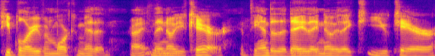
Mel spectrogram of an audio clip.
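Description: An unremarkable speaking voice from a man, medium in pitch with fairly even intonation, in a very clean recording with a silent background. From US, southern Colorado. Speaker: business executive. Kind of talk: interview.

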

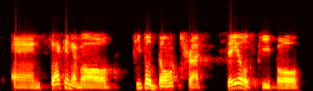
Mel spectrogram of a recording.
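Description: Speaking at a fairly slow pace with an American accent, this is a normal speaking voice. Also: man. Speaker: head of sales, army veteran. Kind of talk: casual interview.

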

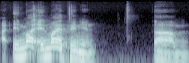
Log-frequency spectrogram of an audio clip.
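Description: A man with a medium pitch and a normal speaking voice talks at a fairly slow pace. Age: 30s. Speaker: podcast host and producer. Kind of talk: interview.

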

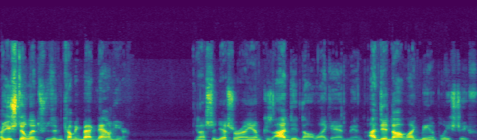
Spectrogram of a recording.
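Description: Over a quiet background, a man with an American accent and a very deep, low pitch talks at a fairly quick pace, with ordinary pitch variation and big swings in loudness. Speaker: retired police investigator. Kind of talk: interview storytelling. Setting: studio.

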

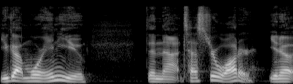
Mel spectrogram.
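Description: Speech moves at a very fast pace. Everything is very clean, the background silent. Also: man. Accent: American. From California. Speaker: pastor. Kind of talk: casual chat.

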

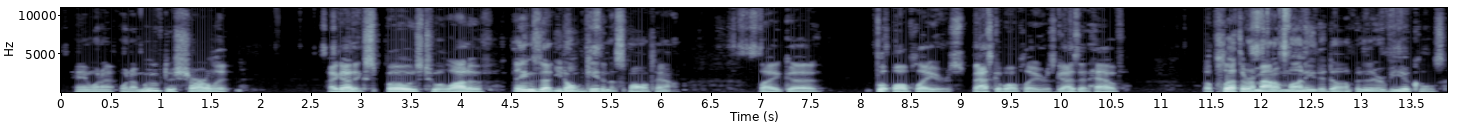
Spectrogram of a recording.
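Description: With a North Carolina accent, a man speaks at medium pitch in a dark, mellow tone with ordinary pitch variation. His moderate pace is broken by long, frequent pauses, and the sound is dry and close with no echo. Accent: US South (North Carolina). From North Carolina (Fayetteville). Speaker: outside sales representative. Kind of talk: casual chat.

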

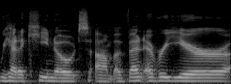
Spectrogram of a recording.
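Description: Talking fairly quickly in an Upper Midwest accent, a woman has a very deep, low voice and flat, monotone intonation. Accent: Upper Midwest American. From Minnesota. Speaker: charity volunteer. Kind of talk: interview.

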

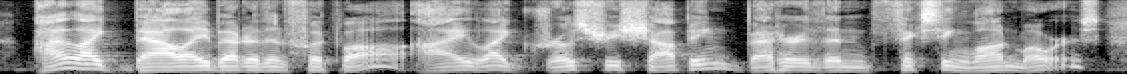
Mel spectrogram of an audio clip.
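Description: In an ordinary speaking voice, a man talks at a moderate pace and medium pitch with ordinary pitch variation, very even loudness, and hardly any pauses. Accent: American. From Ohio, US. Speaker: physician and psychologist, author. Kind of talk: interview.

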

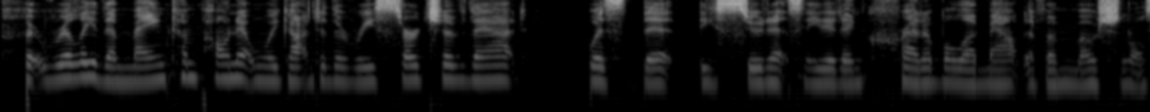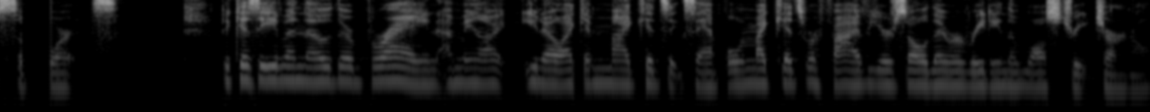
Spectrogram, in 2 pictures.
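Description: Speaking at a fairly quick pace, a woman with a Texan accent keeps her intonation fairly even at a fairly low pitch. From Texas. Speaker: state education board member. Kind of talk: interview.

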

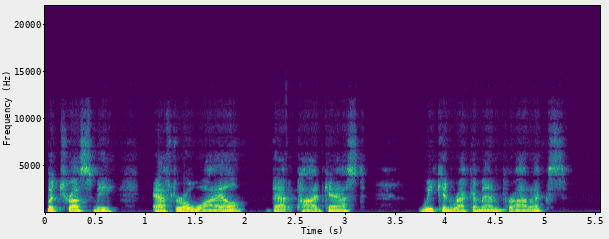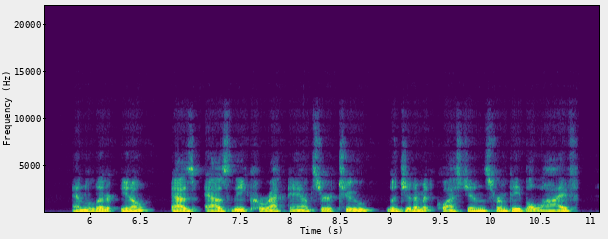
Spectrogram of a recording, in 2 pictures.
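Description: This man's intonation stays fairly even. There is some breathiness in his voice. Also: quiet background. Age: 50s. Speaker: ecommerce entrepreneur. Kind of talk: interview. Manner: halting, many fillers.

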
